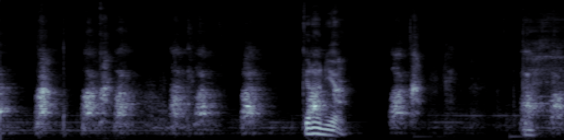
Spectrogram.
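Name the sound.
dogs barking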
